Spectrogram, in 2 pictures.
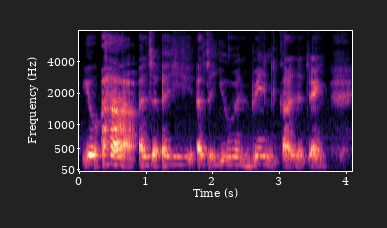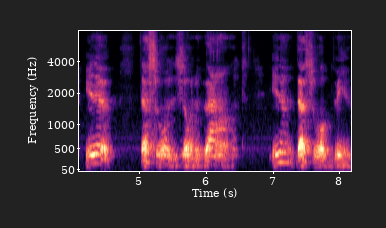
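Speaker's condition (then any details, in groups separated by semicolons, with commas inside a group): Facial palsy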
